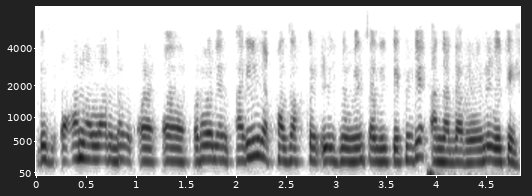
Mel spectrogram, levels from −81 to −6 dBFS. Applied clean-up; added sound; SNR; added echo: neural mask model DeepFilterNet 3.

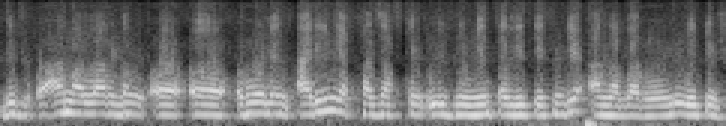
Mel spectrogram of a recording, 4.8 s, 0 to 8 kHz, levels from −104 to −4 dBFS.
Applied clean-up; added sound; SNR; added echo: neural separator model SepFormer DNS4.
